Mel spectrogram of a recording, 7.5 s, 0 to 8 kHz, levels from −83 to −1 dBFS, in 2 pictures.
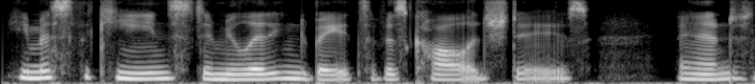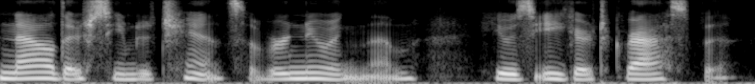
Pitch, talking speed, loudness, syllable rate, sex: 200 Hz, 200 wpm, -17 LUFS, 5.8 syllables/s, female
